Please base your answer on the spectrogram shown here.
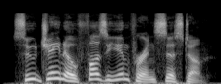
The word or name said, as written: sugeno fuzzy inference system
